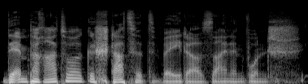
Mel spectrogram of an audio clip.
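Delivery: usual speaking voice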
